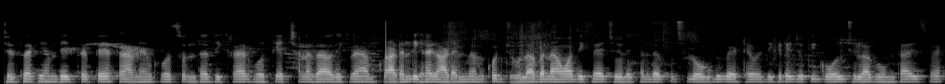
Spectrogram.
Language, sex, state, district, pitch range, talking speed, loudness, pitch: Hindi, male, Maharashtra, Pune, 120-125 Hz, 305 wpm, -27 LUFS, 125 Hz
